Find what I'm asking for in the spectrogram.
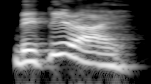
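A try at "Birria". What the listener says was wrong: Instead of saying I, Say it, replace that I with 3 E's. What's that sound? 3 E's.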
